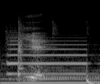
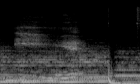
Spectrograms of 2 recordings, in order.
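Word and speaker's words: 家: Be careful with pronunciation, because if you say ie, ie, if you overpronunciate that first part, you're saying no.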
